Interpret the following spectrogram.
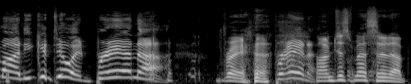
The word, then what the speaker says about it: Branagh: It's Kenneth Branagh. Branagh. Yeah, the G and is silent, Sir, right? Sir Kenneth Branagh. The G is silent?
